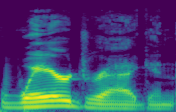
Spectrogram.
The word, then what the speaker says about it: were-dragon: It's pronounced were-dragon, as in werewolf, not we were.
